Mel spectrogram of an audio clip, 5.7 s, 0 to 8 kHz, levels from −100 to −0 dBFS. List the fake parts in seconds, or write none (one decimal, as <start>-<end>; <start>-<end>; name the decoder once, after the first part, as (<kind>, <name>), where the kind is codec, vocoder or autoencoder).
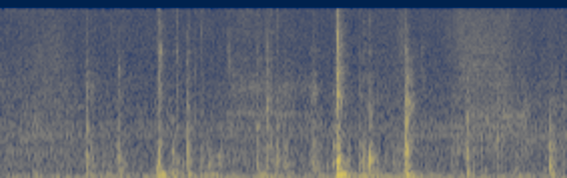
0.4-1.9 (vocoder, BigVGAN v2)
